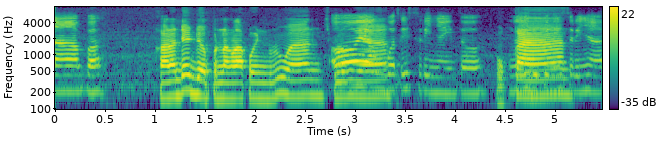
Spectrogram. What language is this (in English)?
Indonesian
